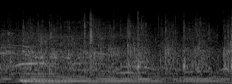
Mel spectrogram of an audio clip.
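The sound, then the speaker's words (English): Mississippi audience claps during a stand-up routine: a steady patter of many hands, moderately loud, over a faint constant hum, with some voices mixed in. “Only Mississippi would clap about this. In Ohio, they'd call the cops.”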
